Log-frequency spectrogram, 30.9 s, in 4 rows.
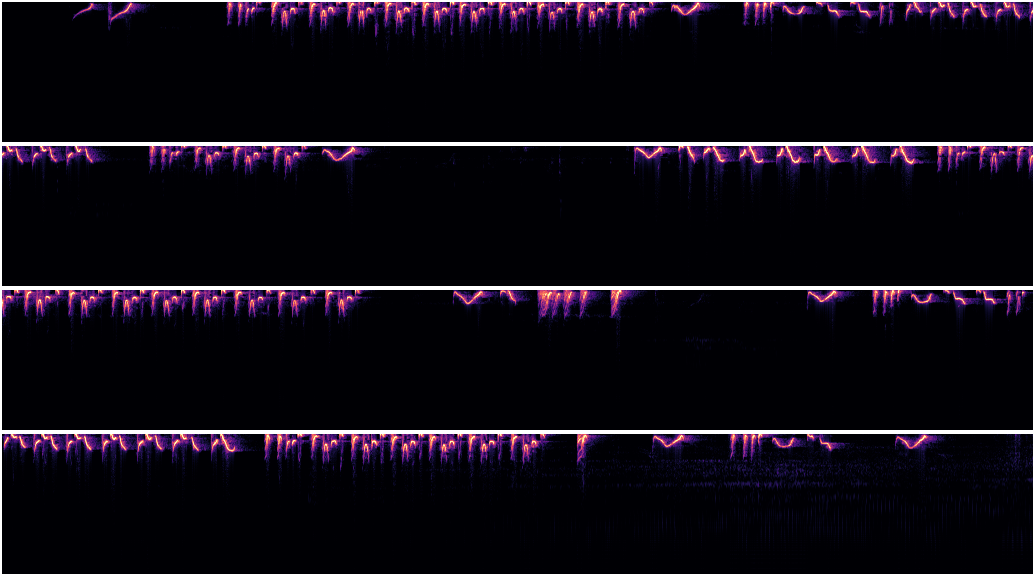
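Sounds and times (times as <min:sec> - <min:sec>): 
leafbird song: 0:00.5 - 0:30.4.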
